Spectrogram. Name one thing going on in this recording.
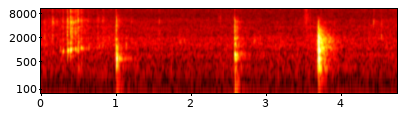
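A metal pot clinks sharply against ceramic mugs a few times.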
